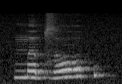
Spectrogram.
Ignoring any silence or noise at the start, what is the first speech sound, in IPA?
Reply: ŋ͡m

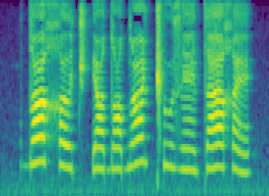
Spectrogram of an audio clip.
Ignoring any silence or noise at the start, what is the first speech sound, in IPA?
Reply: dˤ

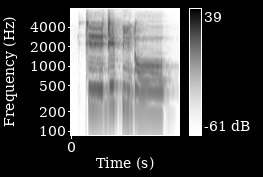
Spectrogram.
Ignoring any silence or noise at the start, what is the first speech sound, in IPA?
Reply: k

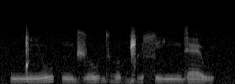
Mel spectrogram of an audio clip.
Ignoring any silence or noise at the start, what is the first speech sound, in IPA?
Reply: ŋ͡ǃ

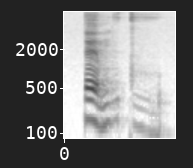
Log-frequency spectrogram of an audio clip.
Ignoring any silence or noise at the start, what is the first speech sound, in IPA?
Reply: ɛ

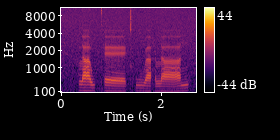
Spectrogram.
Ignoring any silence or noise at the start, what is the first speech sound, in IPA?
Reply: p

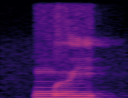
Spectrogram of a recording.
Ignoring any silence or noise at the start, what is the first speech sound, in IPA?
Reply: m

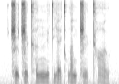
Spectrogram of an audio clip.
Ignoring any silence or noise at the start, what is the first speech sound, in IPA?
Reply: ʈ͡ʂ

